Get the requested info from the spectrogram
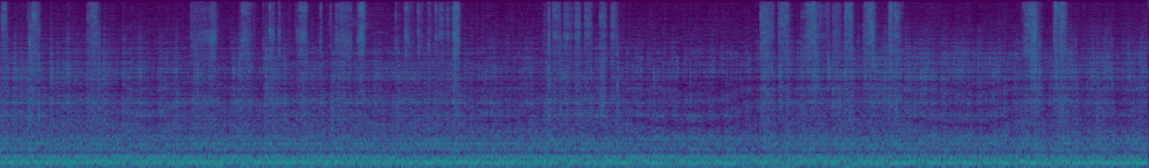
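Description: Amplified painting: a steady low electric drone with scattered scratchy strokes of the brush on the surface, picked up by microphone and played loud through an amplifier.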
